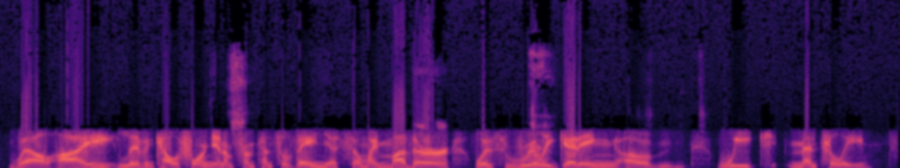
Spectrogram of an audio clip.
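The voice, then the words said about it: East Coast American accent. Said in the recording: “East Coast. I can tell from your accent.”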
